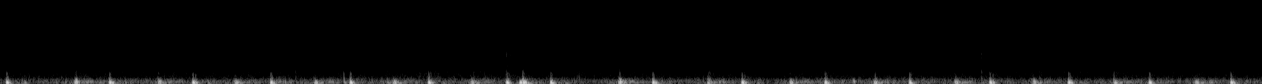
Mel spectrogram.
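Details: Female's unstable resting heartbeat, recorded with simple equipment: low thumps with uneven spacing and varying loudness, some beats early or paired; irregular heartbeat with abnormal beats.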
